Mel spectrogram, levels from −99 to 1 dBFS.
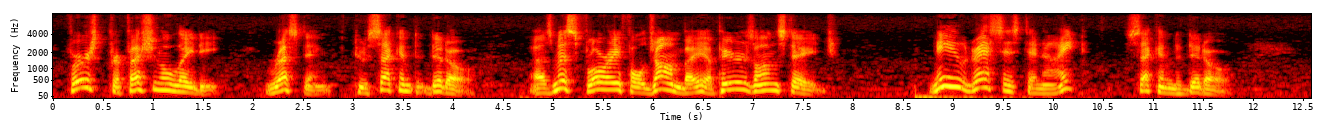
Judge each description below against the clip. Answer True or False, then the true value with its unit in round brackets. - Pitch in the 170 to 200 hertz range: True (185 Hz)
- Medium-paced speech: False (95 wpm)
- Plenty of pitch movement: True (6.6 semitones)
